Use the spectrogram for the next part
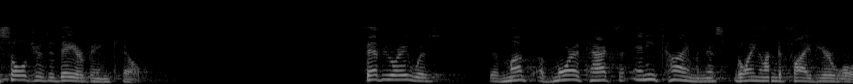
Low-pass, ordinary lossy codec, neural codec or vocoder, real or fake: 7.2 kHz; MP3, 24 kbps; vocoder, 44.1 kHz, 128 mel bands, Pupu-Vocoder; fake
